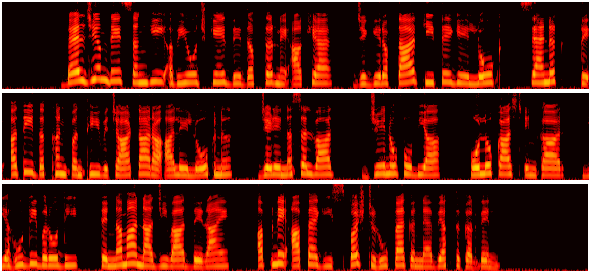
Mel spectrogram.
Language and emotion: Dogri, neutral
